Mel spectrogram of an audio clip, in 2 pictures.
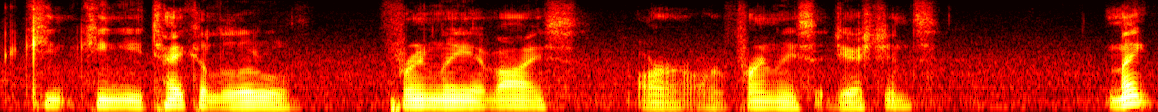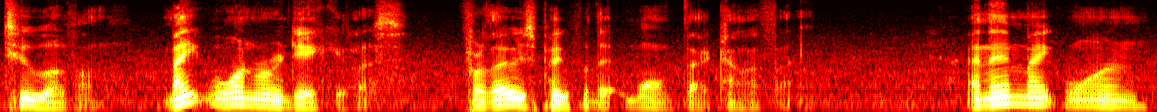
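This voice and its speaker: A middle-aged man with a very low, gravelly voice talks through a farming game in a loose, rambling way, full of fillers and restarts. He slides easily into exasperated rants. A faint hiss sits under his home desk-mic recording. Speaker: gaming channel host. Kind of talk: casual gameplay commentary.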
